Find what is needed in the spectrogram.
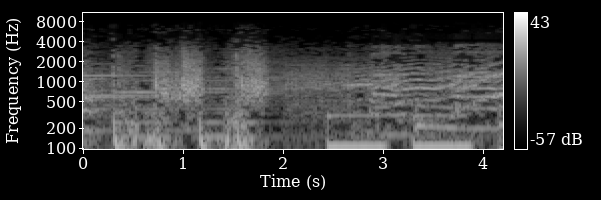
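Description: Live concert music played over a PA. A busy beat runs through the first half and drops away briefly about two seconds in; after that, deep bass notes are held for most of a second each, with short gaps between them.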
